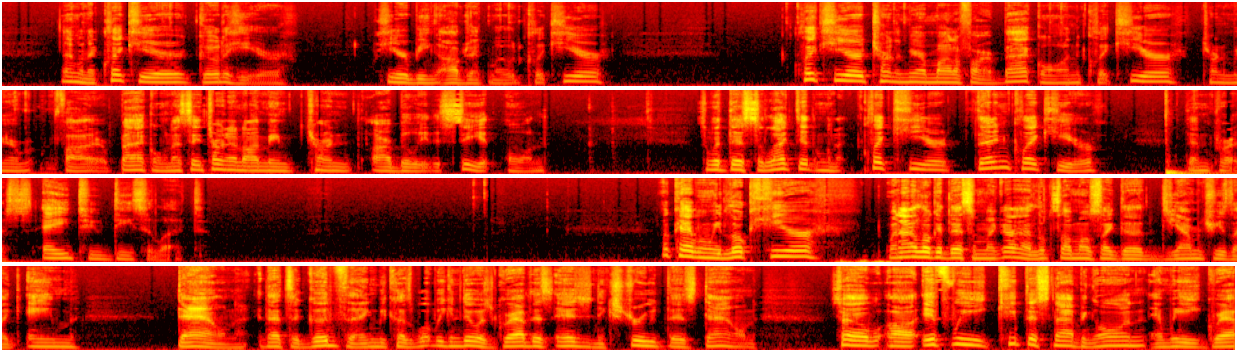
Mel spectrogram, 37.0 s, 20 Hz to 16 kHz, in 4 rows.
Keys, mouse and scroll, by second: 0.5 click, 1.2 click, 3.7 click, 5.8 click, 6.7 click, 7.8 click, 9.3 click, 11.6 middle click, 15.7 click, 16.6 click, 16.7 click, 18.0 a, 22.1 click, 24.7 middle click, 26.3 middle click.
